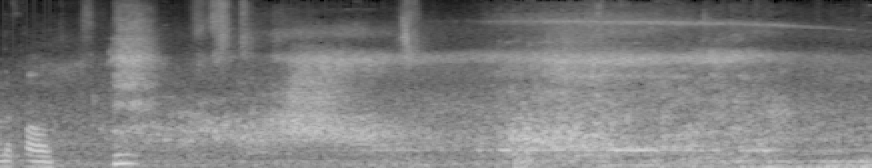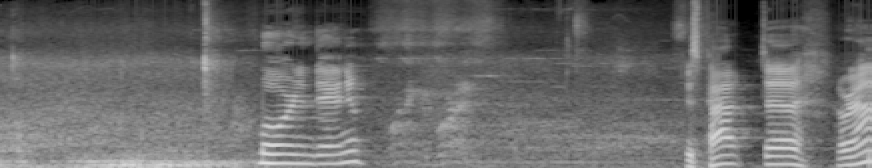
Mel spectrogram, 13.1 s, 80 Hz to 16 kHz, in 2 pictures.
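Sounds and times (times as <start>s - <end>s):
motor vehicle rumble: 0.4s - 11.8s.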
